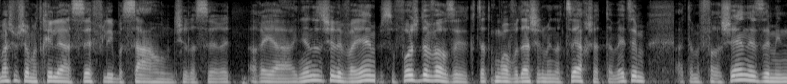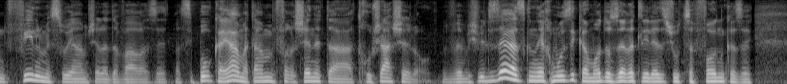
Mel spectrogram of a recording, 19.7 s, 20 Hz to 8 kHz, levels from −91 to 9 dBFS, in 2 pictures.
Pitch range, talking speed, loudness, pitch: 115-145 Hz, 150 wpm, -24 LUFS, 125 Hz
